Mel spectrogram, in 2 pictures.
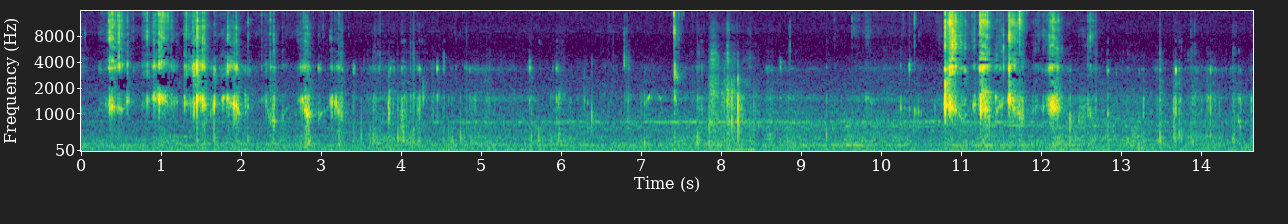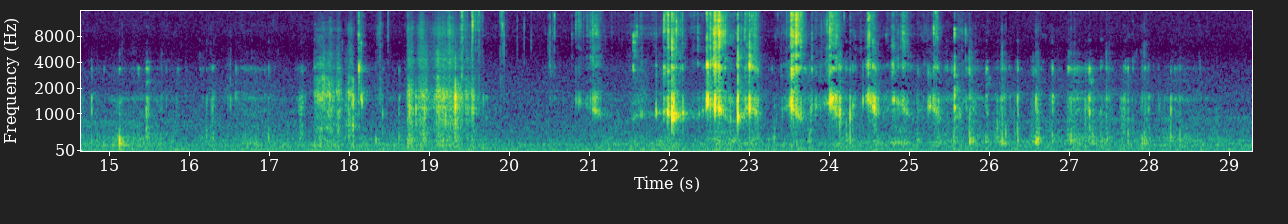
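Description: Close-miked chewing of popcorn: crisp crunching in several bursts, one mouthful after another, with quiet pauses between.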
